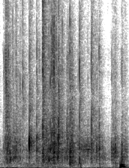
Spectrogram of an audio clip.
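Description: Metallized anti-static bag crinkling as a hand grips and shifts it, a string of small irregular crackles.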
